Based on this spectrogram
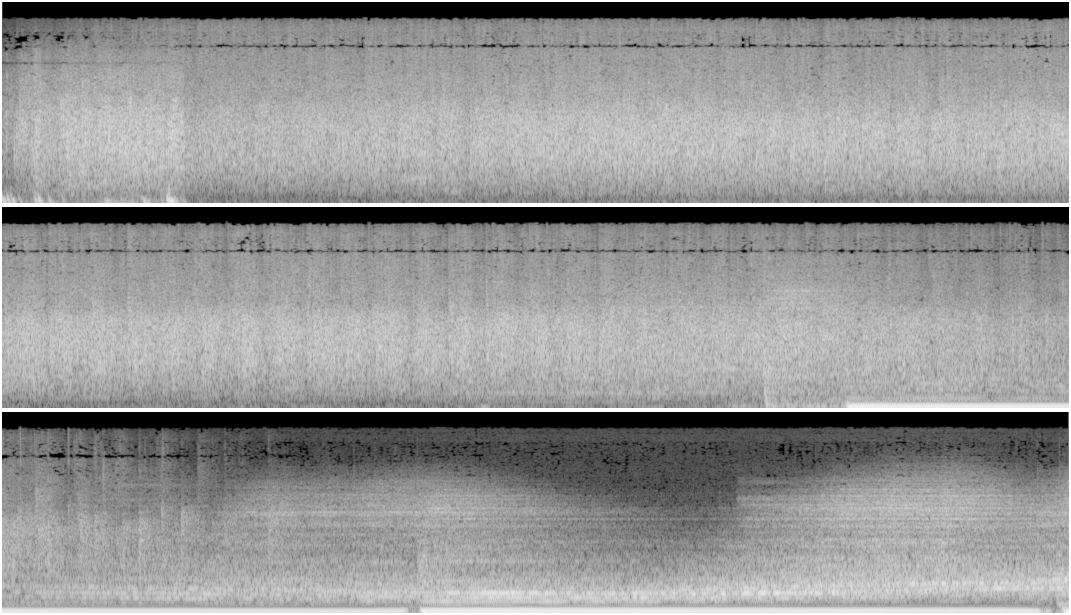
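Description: An audience at a concert applauds as a singer is called to the stage. The dense, even clapping lasts around fourteen seconds before giving way to low, droning musical tones.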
